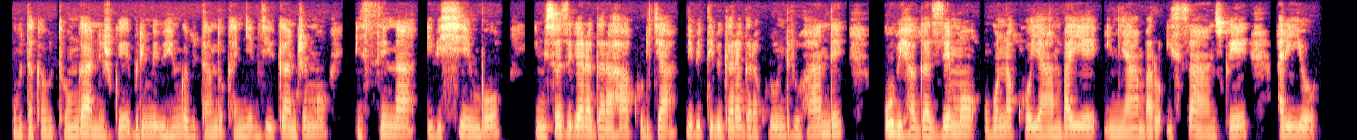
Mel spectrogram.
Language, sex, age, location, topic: Kinyarwanda, female, 18-24, Huye, agriculture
